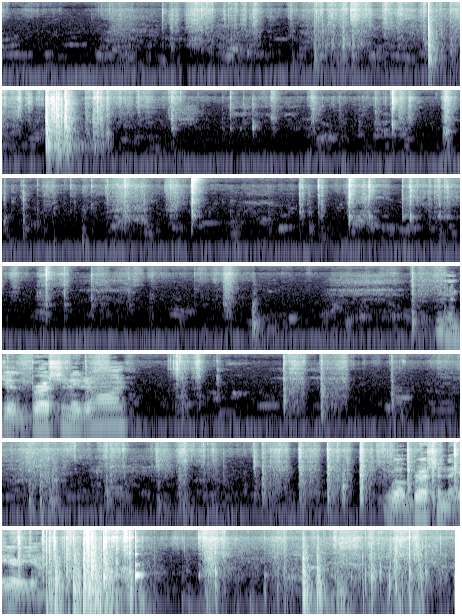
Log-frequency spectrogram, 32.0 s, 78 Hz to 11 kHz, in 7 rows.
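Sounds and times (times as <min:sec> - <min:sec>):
rustling and scraping of materials: 0:00.9 - 0:11.0, 0:21.1 - 0:32.0.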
